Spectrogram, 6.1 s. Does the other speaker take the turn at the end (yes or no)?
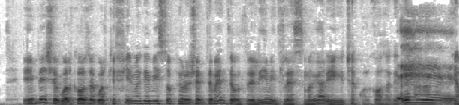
no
